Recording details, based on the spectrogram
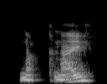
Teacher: so we do not pronounce the k at all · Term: silent k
